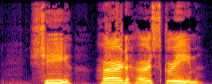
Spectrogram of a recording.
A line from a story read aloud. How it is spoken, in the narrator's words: roared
